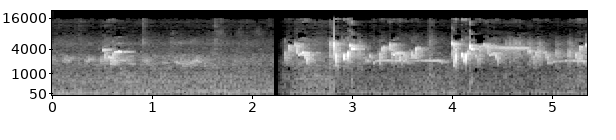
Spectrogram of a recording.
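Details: Caged scarlet-backed flowerpecker kept for singing contests near Long Thành, southern Vietnam; a faint chirp, then a pause before bright, high, rapid twittering notes in quick bursts.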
